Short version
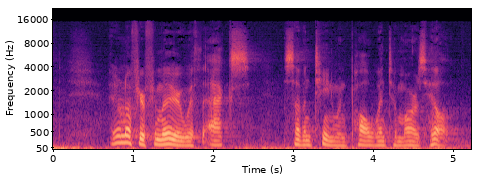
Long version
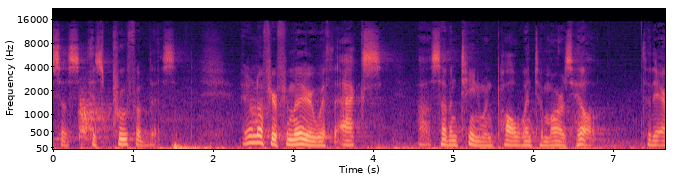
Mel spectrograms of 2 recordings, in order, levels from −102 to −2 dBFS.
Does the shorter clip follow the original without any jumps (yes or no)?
no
